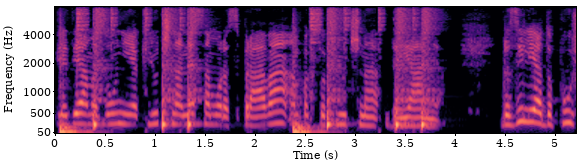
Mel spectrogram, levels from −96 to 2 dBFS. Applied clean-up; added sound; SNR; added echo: classical method spectral subtraction.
